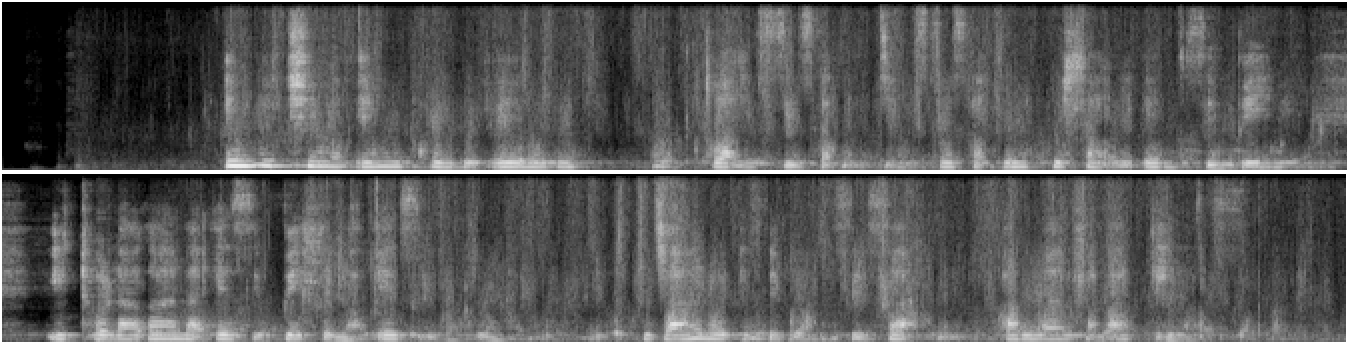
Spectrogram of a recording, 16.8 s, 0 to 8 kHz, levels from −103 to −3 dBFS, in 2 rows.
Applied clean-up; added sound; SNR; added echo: neural separator model SepFormer DNS4.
